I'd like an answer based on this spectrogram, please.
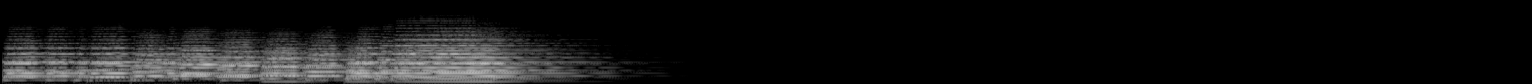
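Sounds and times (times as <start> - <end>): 
fanfare: 0.0 - 6.2.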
